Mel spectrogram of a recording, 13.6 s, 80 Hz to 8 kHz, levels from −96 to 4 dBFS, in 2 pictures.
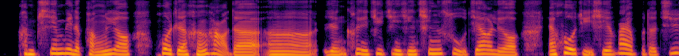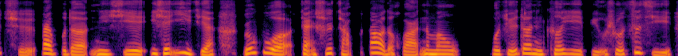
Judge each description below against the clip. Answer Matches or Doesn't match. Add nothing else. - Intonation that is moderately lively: Matches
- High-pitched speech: Matches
